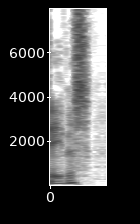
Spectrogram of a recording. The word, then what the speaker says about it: Davies: Davis uh Russell T Davis by the way it's spelled Davies but he pronounces it Davis uh he is as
